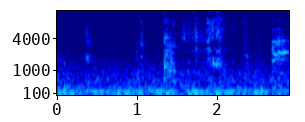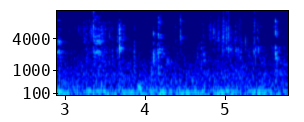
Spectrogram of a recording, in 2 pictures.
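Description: Faint, scattered crackles and clicks of a dried peel-off face mask being pulled away from the skin, over a faint low hum.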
